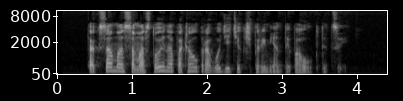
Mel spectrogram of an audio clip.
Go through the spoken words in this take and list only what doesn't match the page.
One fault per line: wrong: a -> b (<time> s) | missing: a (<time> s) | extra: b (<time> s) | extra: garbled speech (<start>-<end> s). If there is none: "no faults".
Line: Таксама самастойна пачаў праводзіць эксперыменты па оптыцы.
no faults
